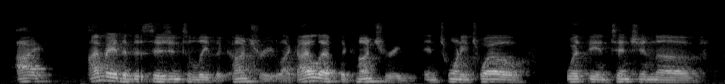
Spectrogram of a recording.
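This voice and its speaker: A man with a Texan accent speaks at a fairly slow pace. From Texas. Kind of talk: casual chat. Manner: casual, filler-heavy.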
